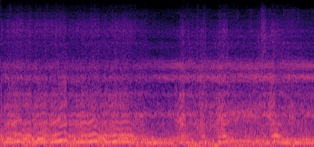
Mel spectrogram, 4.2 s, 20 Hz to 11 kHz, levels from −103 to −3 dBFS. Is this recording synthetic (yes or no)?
no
